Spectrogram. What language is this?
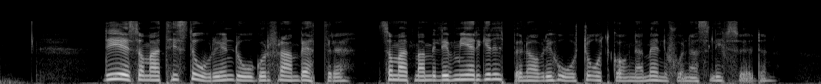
Swedish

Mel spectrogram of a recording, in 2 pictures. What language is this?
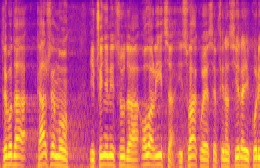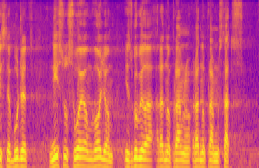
Serbian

